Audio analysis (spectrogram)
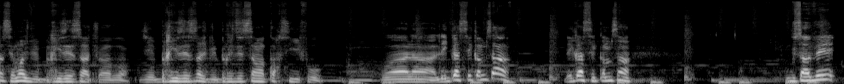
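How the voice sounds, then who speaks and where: Young man, casual advice monologue, slangy, repetitive, faint music behind. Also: a little high. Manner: slangy, repetitive, addresses listener directly. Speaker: dating advice talker.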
